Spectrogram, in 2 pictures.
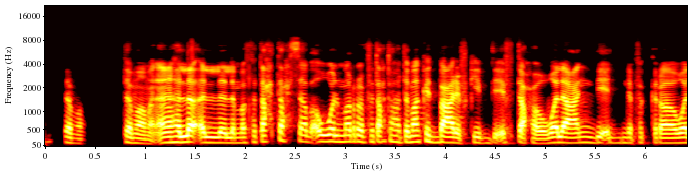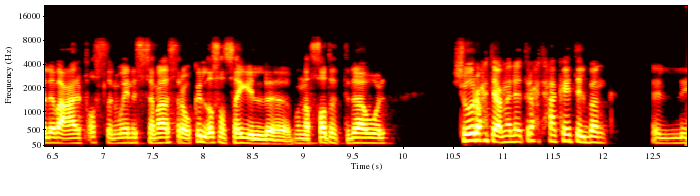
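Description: A man talks fairly quickly in a fairly high voice whose pitch varies in an ordinary way. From Syria (Damascus). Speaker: YouTuber on investing. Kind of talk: casual chat.

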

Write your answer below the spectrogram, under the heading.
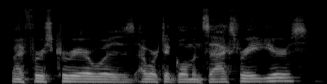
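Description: Fairly even intonation and a medium male pitch from a man with an unremarkable speaking voice. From US Midwest, Wisconsin. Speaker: NFT research director. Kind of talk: casual interview.

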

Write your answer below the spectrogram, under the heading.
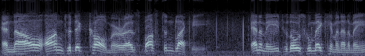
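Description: The man's voice sits at a medium pitch, moves at a moderate pace, and varies in pitch in an ordinary way.

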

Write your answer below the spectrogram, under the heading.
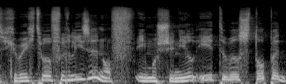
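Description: A man speaks with a Ghent accent at a fairly high pitch. Noticeable background noise runs under his voice. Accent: Flemish, Ghent dialect. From Belgium, Ghent. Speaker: dietitian, former pro footballer. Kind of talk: podcast interview.

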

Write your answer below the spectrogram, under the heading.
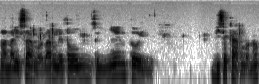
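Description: This man's voice sits fairly high. He speaks at a moderate pace with ordinary pitch variation. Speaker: international relations student representative. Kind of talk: casual chat.

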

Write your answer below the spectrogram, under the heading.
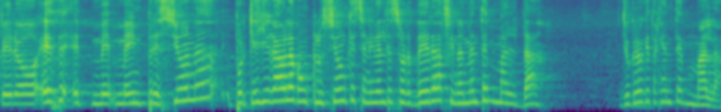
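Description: A woman with a Chilean accent talks at a fairly quick pace, her high voice showing ordinary pitch variation. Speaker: political activist. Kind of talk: live podcast discussion. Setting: stage with audience.

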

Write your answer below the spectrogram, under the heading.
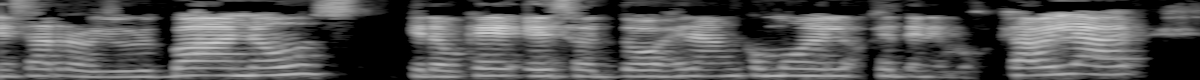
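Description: Fairly even intonation runs through an ordinary speaking voice. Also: woman. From Colombian Caribbean coast (Santa Marta). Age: 20s. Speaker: university graduate and staff member. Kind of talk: casual chat.

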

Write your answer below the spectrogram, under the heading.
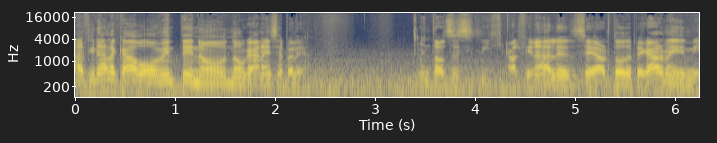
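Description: A man with an American accent at a medium pitch, lively intonation, and noticeable background noise. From United States. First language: English (speaking Spanish). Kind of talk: personal testimony. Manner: halting, many fillers.

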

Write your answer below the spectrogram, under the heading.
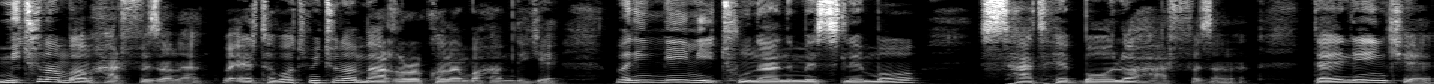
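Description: A man's medium-pitched, dark, mellow voice with lively intonation, in a very clean recording with a silent background. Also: moderate pace. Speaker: podcaster. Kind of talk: solo podcast monologue. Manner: casual, conversational.

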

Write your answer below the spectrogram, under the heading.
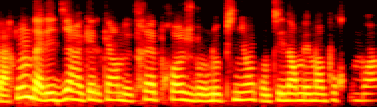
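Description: The voice has a dark, mellow tone, ordinary pitch variation, and a fairly quick pace against a quiet background. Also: woman. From Bordeaux area, France. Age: 30s. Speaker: politician. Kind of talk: interview.

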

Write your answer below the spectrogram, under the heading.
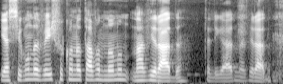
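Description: A man's high voice at a fairly quick pace, dry and close with no echo, on a very clean recording with a silent background. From Rio de Janeiro, Brazil. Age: young. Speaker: startup co-founder. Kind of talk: casual chat.

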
